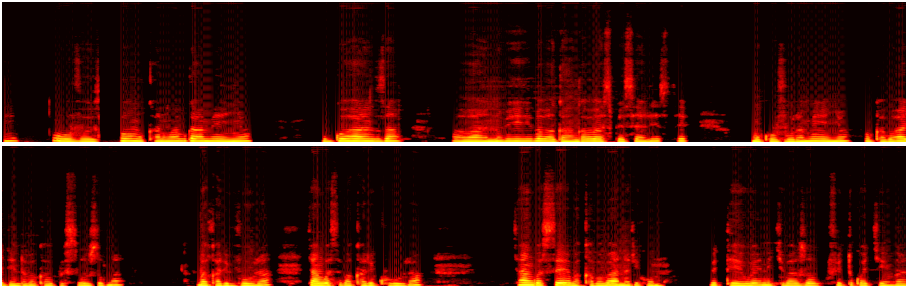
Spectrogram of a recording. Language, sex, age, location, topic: Kinyarwanda, female, 25-35, Huye, health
